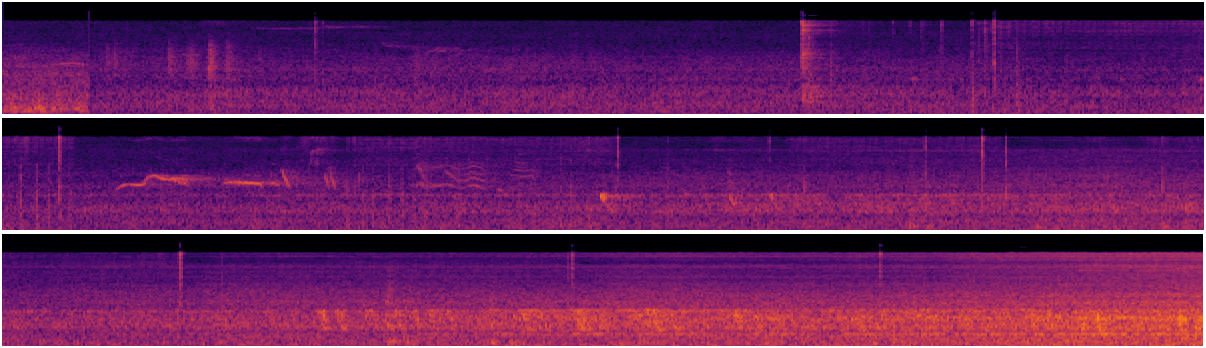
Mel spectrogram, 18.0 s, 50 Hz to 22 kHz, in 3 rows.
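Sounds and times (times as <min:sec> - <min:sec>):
faint outdoor hiss: 0:00.4 - 0:17.1
bird chirp: 0:06.6 - 0:08.8.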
